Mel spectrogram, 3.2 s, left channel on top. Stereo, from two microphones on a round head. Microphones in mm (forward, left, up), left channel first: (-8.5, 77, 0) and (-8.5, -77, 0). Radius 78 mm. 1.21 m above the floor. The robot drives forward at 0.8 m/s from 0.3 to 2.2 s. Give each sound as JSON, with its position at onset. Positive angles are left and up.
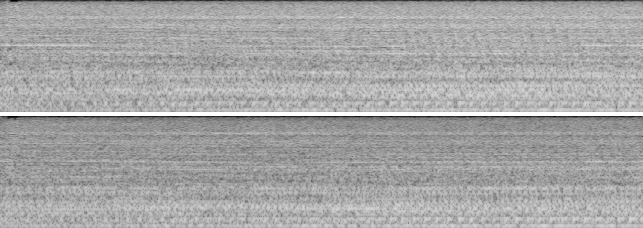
{"t": 0.0, "sound": "an engine running", "side_deg": 45, "distance_m": 3.0}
